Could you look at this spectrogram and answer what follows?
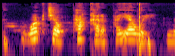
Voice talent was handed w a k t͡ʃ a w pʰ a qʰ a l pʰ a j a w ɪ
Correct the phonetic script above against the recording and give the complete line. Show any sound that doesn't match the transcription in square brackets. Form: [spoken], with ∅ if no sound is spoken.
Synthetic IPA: w a k t͡ʃ a w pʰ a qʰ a [ɾ] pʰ a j a w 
